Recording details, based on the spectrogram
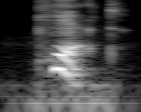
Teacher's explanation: The A in words like cat narrows and fronts closer to an E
